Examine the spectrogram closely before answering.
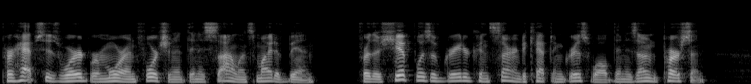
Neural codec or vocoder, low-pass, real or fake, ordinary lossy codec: none; 7.2 kHz; real; AAC, 48 kbps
